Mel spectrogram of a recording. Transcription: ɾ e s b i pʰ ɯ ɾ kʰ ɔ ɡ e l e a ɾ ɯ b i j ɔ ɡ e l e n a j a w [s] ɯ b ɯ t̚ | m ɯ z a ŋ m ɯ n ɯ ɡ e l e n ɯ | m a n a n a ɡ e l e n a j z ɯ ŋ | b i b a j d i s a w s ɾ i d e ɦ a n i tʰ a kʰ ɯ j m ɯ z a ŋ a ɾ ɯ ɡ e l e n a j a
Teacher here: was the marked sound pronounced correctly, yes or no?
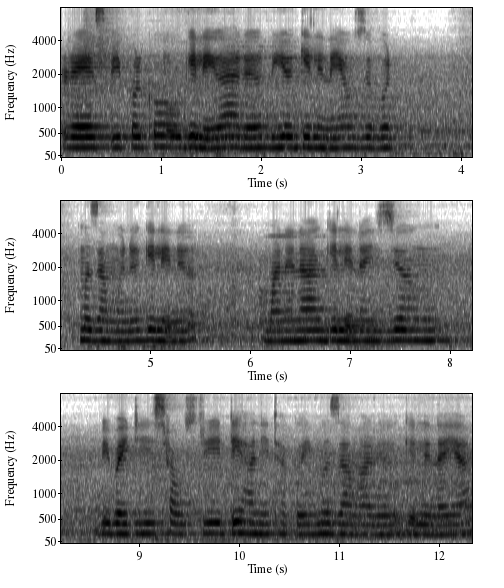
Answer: no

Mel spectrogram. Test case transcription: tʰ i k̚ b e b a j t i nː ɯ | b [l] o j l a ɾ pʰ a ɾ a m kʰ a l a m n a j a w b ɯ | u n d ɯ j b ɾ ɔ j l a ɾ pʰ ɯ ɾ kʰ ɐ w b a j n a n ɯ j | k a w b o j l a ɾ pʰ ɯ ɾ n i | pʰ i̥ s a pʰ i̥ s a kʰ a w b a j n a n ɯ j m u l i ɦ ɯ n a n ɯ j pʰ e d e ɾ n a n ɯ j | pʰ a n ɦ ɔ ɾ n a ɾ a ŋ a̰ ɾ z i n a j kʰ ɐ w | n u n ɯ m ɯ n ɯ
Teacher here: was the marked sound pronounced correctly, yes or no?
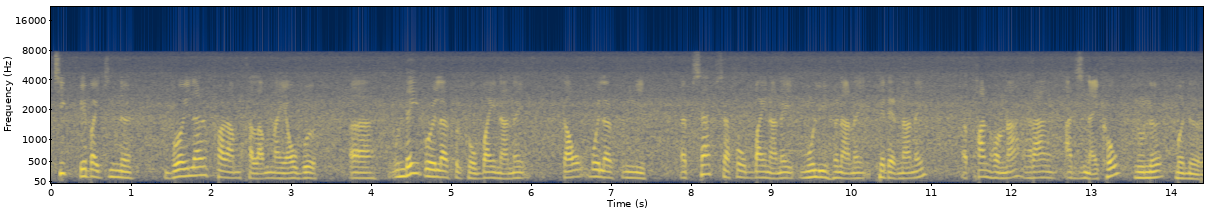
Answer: no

